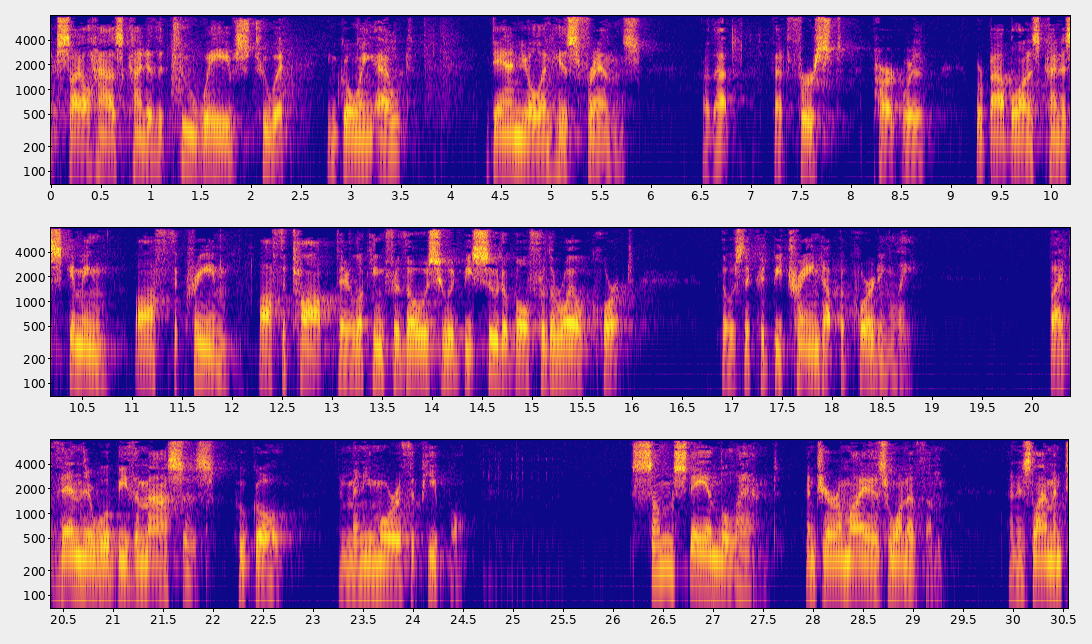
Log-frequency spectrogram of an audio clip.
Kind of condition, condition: setting, large echoing room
